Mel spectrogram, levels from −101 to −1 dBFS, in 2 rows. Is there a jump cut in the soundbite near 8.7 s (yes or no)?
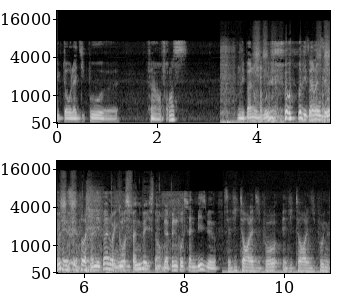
yes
